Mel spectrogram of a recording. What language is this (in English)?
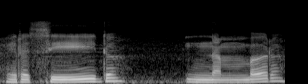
Punjabi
